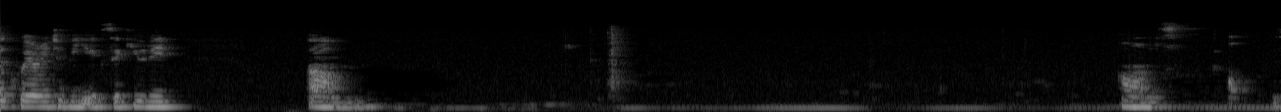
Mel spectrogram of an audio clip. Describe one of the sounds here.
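A young woman speaks calmly into a microphone, as if presenting.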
